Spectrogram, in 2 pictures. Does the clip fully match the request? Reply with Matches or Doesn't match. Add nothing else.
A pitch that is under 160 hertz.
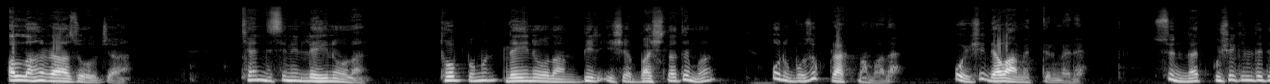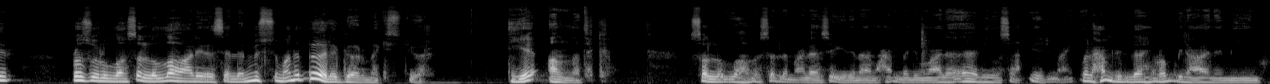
Matches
